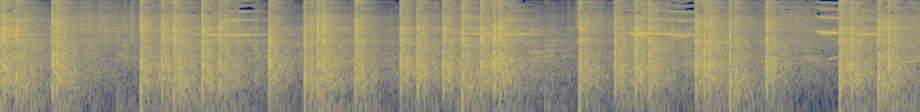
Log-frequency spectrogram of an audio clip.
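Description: Aerial fireworks display: a rapid series of sharp bangs from shells bursting overhead, sometimes several a second, with short high whistles every second or two.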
